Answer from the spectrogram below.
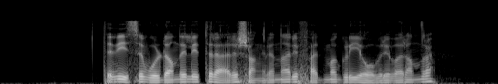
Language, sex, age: Norwegian, male, 31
